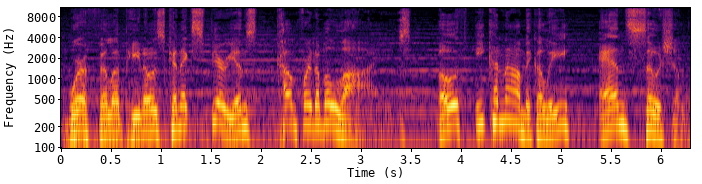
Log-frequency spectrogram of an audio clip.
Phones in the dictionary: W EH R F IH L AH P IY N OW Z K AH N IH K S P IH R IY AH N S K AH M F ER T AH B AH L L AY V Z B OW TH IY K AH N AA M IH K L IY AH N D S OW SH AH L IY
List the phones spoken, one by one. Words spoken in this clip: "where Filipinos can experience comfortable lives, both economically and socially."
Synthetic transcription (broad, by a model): W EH R F IH L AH P IY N OW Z K AH N IH K S P IH R IY AH N S K AH M F ER T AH B L L AY V Z B OW TH IY K AH N AA M IH K L IY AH N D S OW SH L IY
